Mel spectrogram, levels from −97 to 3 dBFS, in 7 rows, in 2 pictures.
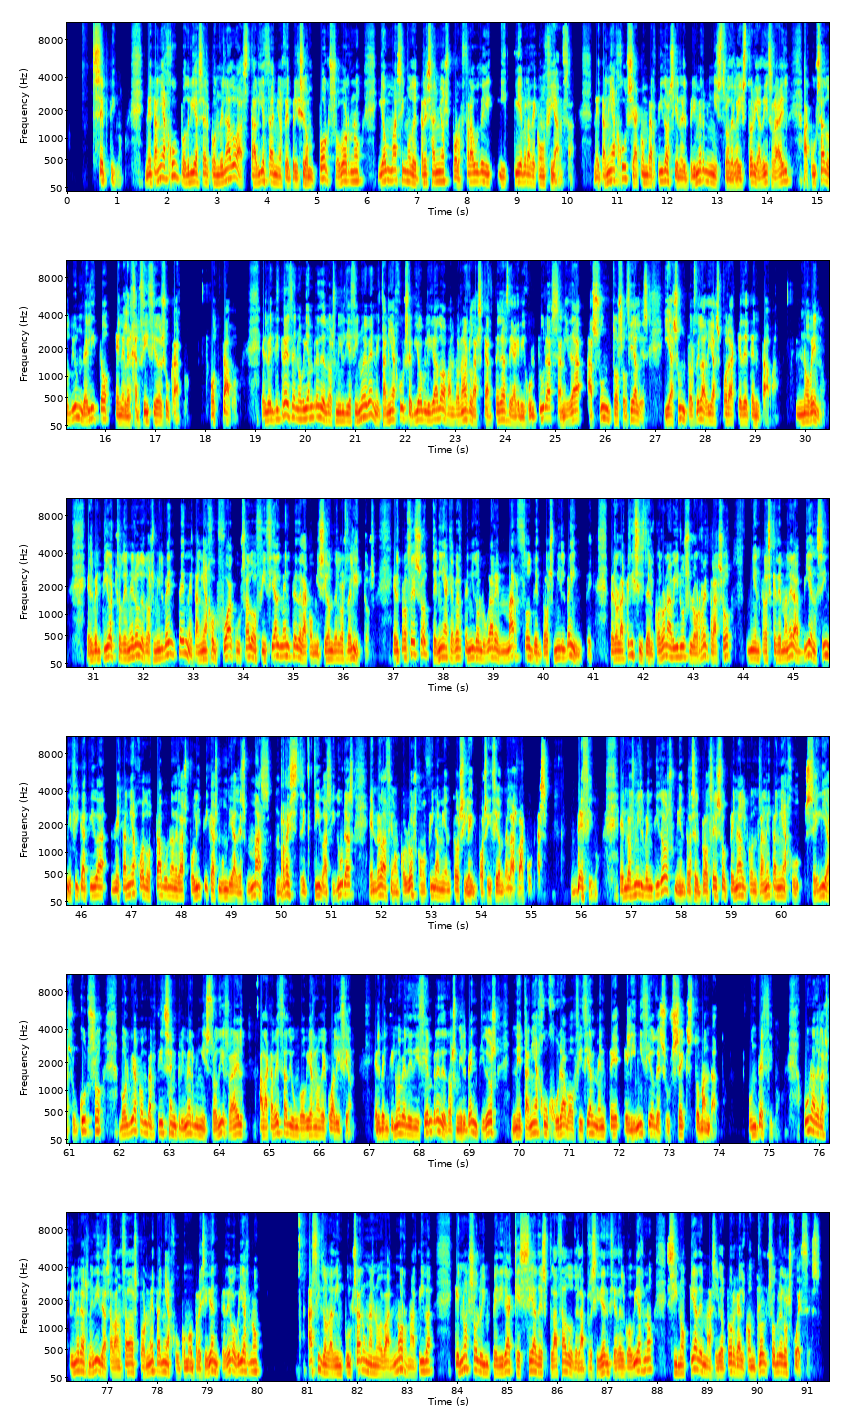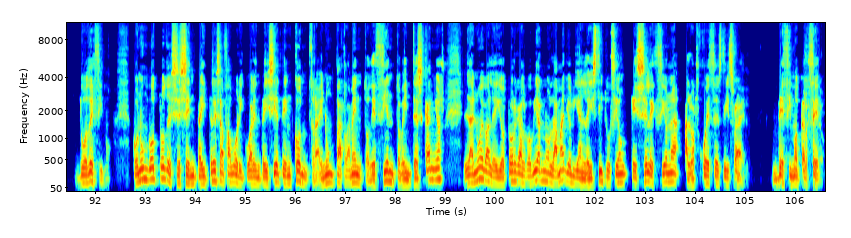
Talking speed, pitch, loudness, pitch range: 150 wpm, 120 Hz, -19 LUFS, 105-145 Hz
